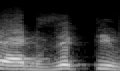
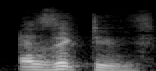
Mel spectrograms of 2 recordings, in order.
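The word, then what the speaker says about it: adjective: Parts of speech অ্যাডজেক্টিভ, উচ্চারণটা কিন্তু অ্যাডজেক্টিভ না, ডি বাদ দিয়ে উচ্চারণ করতে হয়, ঠিক আছে। অনেকে তো আমরা চেগায় ব্যাগে অ্যান্সার করি অ্যাডজেক্টিভ, ছোটবেলায় এমনি পড়তাম, বাট the correct pronunciation is অ্যাডজেক্টিভ, নাউনের সংখ্যা কিংবা পরিমাণ নির্দেশ করে, ঠিক আছে।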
